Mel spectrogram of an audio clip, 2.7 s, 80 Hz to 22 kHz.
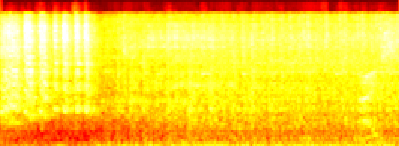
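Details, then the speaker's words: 1982 Kawasaki GPz550 four-cylinder, warmed up, after going from 34 to 37 pilot jets to cure a fast idle that hung at 4000 rpm: crisp blip drops straight back to a steady idle with no hunting; normal throttle response. "so we went from a 34 to a 37 pilot jet and all of a sudden we don't have that searching issue comes right back down off my idle didn't take long to heat up either or warm up"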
